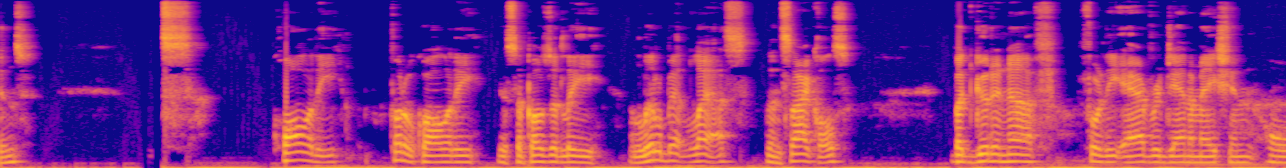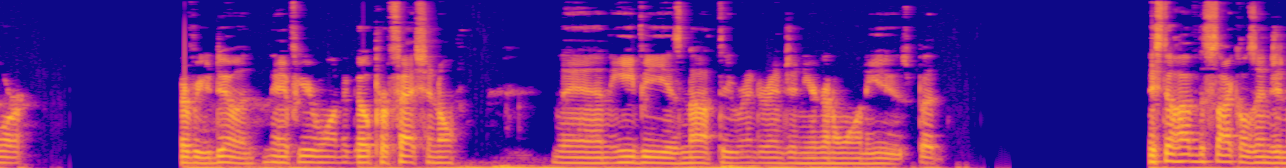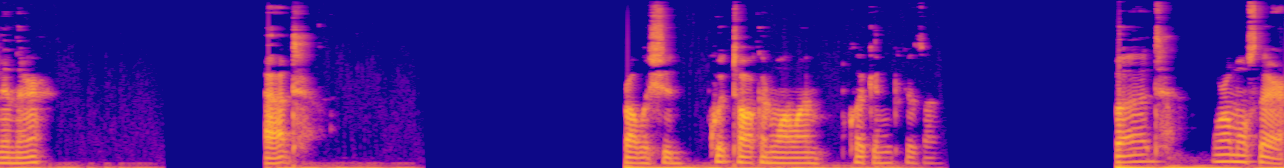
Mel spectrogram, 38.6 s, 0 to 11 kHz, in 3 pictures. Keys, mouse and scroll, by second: 28.9 shift+click, 31.2 f, 33.1 click, 34.9 shift+click, 36.7 f.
